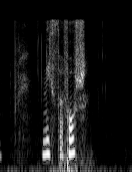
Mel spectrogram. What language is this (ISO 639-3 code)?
swe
